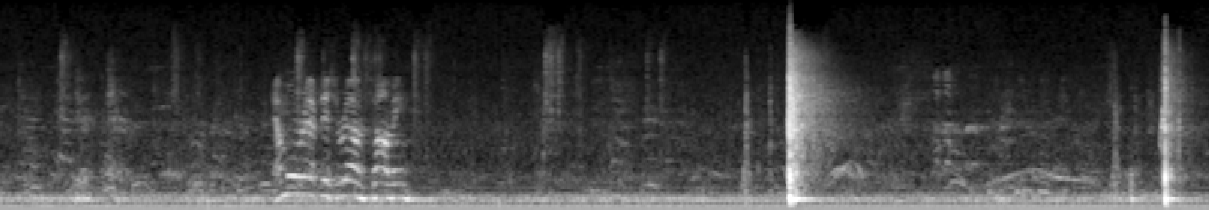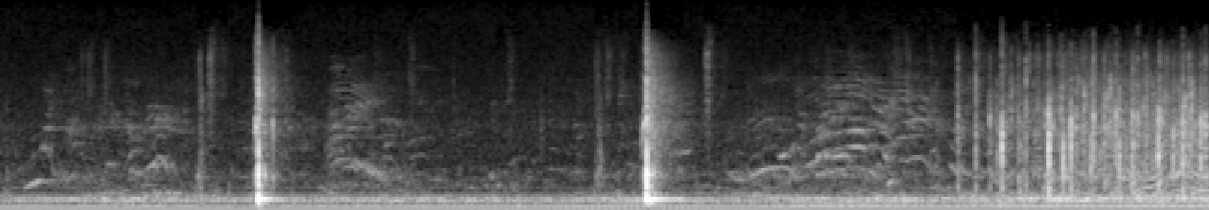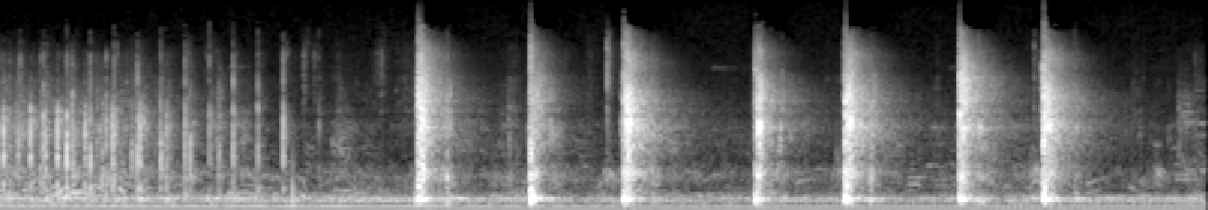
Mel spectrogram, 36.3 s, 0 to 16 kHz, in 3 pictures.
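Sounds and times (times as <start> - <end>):
laughter: 0.2 - 2.8, 8.6 - 11.2, 19.7 - 27.6
speech: 0.8 - 1.4, 2.8 - 4.4
whip being swished and cracked: 7.9 - 8.4, 11.6 - 12.0, 28.0 - 31.0, 31.8 - 35.2.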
